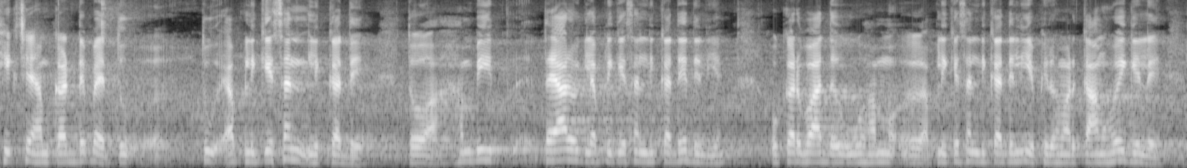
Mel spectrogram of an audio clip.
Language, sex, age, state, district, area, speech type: Maithili, male, 18-30, Bihar, Purnia, urban, spontaneous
